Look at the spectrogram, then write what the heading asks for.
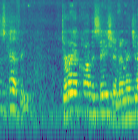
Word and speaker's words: Keefe: was Cathy spelled like keth ke Fe but pronounced as caffy during a conversation I mentioned I was a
